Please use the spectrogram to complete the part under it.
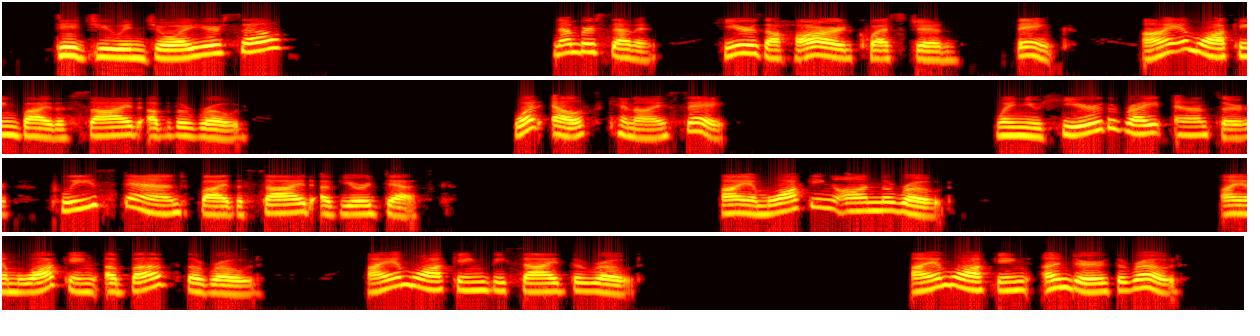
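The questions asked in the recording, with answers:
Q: What else can I say?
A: I am walking beside the road.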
